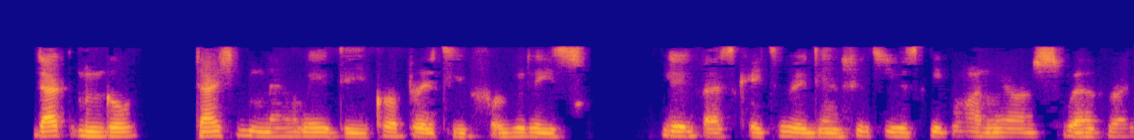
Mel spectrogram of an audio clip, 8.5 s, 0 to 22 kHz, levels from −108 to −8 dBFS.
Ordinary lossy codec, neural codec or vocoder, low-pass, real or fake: MP3, 32 kbps; codec, 16 kHz, 1 kbps, X-Codec, HuBERT features, trained on general audio; 5.4 kHz; fake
